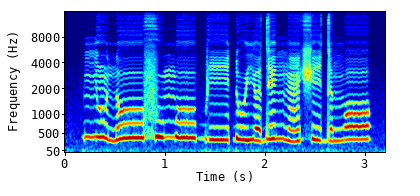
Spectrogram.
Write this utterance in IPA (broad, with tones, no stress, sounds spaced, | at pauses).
ɲ ũ˦˨ n oː˦ f u˦ m oː˦ b iː˧ ɗ u˧ j ə˨˦ d e˦ ŋ ɛ̃˨˦ ʃ i˧ d ə˧ ŋ ɔ˦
